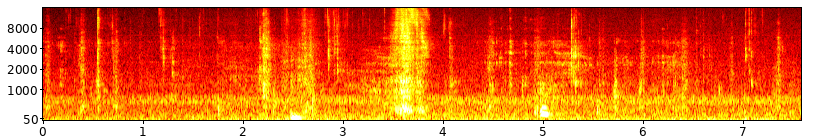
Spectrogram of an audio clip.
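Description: Crunching and chewing of raw purple cabbage slaw, with irregular crisp bites and one louder crunch about three and a half seconds in.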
